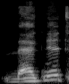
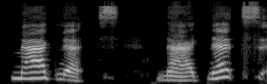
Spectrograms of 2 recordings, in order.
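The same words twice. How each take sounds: First: Lower, baffled question; lightly voiced confused repeat; puzzled echo. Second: Pressing the word, mildly insistent; lightly voiced urging. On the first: Russian echoing Joyce, lower and puzzled. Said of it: "And he's like". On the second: Joyce urging the Russian, mildly insistent. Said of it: "she's like".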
